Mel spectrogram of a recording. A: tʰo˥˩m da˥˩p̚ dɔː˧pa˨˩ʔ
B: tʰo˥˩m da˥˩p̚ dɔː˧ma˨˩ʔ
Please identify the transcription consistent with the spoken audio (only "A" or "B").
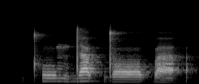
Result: A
